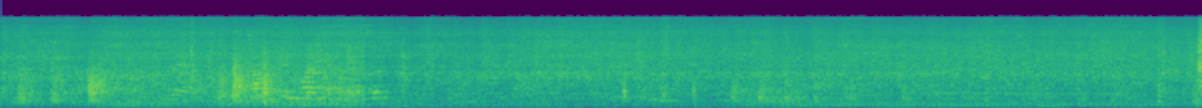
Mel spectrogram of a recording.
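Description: A hand tool scrapes across a hard surface.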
